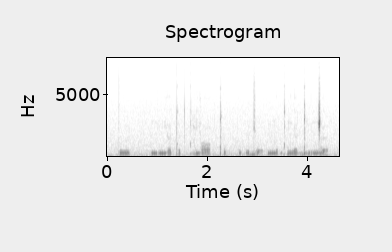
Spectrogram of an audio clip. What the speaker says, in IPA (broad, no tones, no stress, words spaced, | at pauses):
tɯ | nʲənjə ǃɯtɡ͡ǃɑjɔ | ǃʰopkːupɯdʲo | nːoǃʼĩlə ɡ͡ǃũrŋ͡ǁə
